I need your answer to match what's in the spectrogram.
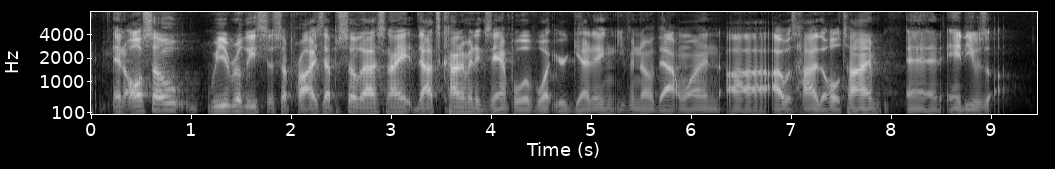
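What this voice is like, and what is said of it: Sick, rough-sounding voice. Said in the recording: “I've been very sick this episode. I'm sorry if my voice sounds worse than usual, and I already have a pretty shitty voice.”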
